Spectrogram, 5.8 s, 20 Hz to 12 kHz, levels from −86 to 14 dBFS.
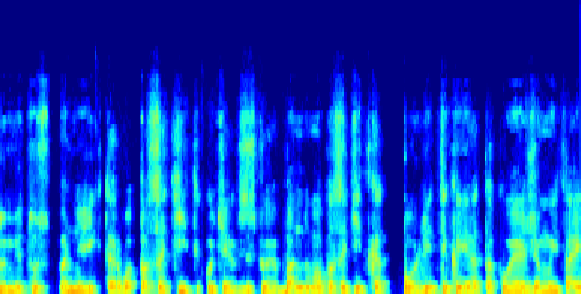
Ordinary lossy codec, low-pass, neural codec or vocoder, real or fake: AAC, 48 kbps; 9.9 kHz; none; real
